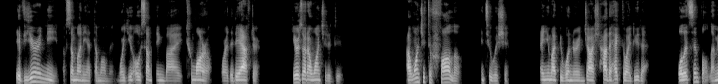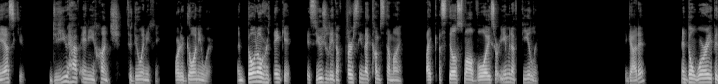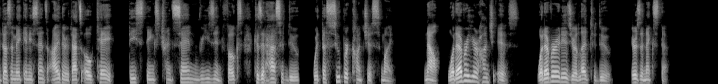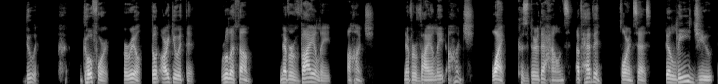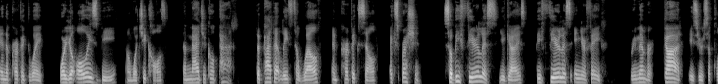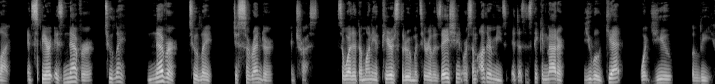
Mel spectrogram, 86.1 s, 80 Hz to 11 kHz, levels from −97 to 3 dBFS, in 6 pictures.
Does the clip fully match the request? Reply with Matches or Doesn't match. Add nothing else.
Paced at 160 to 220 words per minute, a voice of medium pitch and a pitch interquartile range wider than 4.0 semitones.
Doesn't match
